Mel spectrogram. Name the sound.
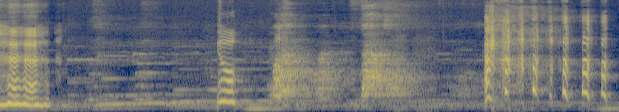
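dog barking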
